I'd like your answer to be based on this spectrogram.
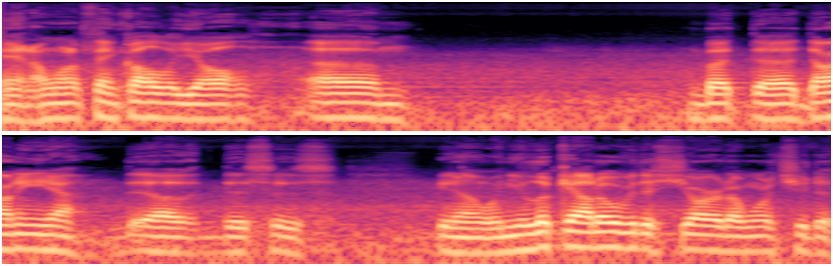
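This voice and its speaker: A man with an American accent has a dark, mellow tone. His intonation is monotone and flat. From Texas, San Antonio. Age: 70s. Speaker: retired father recording a personal video message. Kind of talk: personal video message. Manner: halting, many fillers.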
